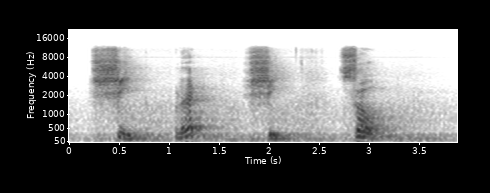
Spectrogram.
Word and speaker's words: Xi: Xi is pronounced Xi.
